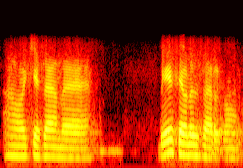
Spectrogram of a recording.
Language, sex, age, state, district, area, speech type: Tamil, male, 18-30, Tamil Nadu, Nagapattinam, rural, conversation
